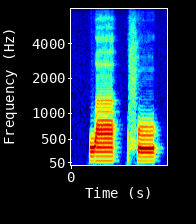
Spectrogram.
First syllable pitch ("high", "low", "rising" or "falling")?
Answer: high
